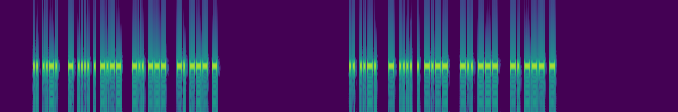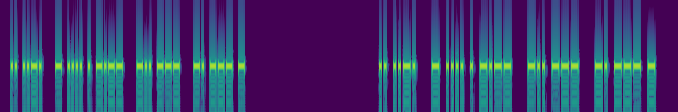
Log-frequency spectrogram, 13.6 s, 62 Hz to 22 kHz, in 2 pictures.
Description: Morse code, heard as a keyed tone, about 64 wpm, 700 Hz. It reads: IF THEY DO NOT IF THEY DO NOT IF THEY DO NOT IF THEY DO NOT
